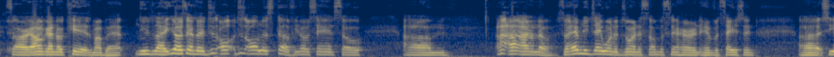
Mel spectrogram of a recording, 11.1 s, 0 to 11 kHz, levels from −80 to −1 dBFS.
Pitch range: 135-170 Hz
